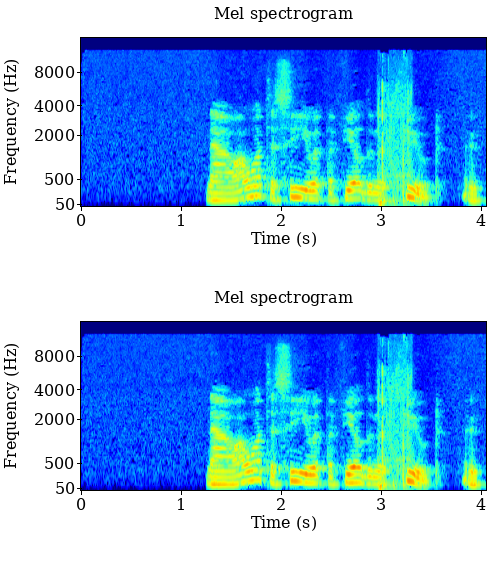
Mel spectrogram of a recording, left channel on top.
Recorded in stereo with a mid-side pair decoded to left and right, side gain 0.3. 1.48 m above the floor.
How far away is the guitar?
I don't hear a guitar.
